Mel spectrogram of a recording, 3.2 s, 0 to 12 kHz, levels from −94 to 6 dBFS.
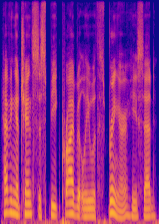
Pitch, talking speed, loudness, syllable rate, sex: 135 Hz, 190 wpm, -17 LUFS, 5.3 syllables/s, male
